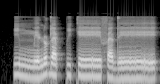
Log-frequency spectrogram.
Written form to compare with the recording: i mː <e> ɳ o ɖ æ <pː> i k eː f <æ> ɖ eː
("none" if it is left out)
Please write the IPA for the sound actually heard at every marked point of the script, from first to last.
e, pː, æ

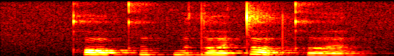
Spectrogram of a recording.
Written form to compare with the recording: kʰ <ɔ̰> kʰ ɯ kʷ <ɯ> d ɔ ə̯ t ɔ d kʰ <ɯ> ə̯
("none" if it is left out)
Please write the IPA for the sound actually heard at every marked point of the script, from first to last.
ɔ, ɤ, ɤ

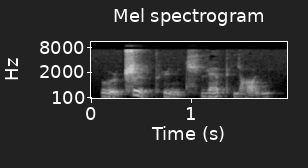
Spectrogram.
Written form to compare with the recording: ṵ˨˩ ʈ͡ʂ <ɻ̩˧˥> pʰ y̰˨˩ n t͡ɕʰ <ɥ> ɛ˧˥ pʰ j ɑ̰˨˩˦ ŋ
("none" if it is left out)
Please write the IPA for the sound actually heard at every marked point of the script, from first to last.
ɻ̩˥˩, ɥ

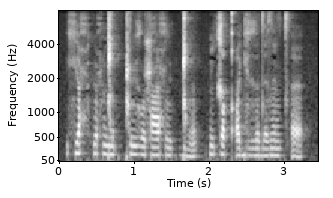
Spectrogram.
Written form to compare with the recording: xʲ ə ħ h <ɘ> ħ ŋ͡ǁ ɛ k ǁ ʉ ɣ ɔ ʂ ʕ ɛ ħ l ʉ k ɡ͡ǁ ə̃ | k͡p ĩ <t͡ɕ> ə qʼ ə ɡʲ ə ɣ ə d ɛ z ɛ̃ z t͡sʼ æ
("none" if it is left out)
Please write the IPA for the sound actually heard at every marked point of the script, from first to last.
ʉ, t͡ɕ

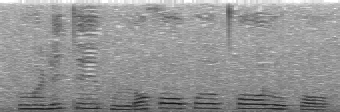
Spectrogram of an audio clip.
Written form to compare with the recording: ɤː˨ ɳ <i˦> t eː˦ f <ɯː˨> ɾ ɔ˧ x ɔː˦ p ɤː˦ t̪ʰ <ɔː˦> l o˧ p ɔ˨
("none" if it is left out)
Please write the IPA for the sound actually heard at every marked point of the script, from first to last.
i˦, ɯː˨, ɔː˦

